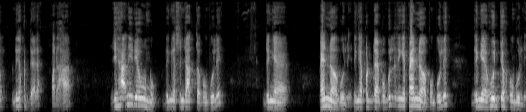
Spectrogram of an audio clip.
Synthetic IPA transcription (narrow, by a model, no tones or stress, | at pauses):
dəŋɛ̃pədɛlahpada̰ɦal | d͡ʒiɦaʔ̪̚nidiaumʊŋdəŋɛsəɲd͡ʒat̪ɔpʊŋbulɪh | dəŋɛ̃ | penəbulɪ̰hdəŋɛ̃pərdɛpʊŋbulɪdəŋɛ̃penəpʊŋbulɪh | dəŋɛ̃ɦud͡ʒɔhpʊŋbulɪh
